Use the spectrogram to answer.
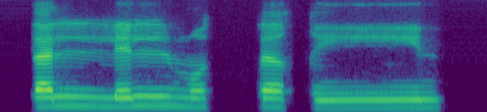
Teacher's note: تو تن کے اندر سے نون ختم ہو رہا ہے، تل للمتقین ہو رہا ہے، یہاں پہ ادغام ہو رہا ہے بغیر غنہ کے، تل للمتقین.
